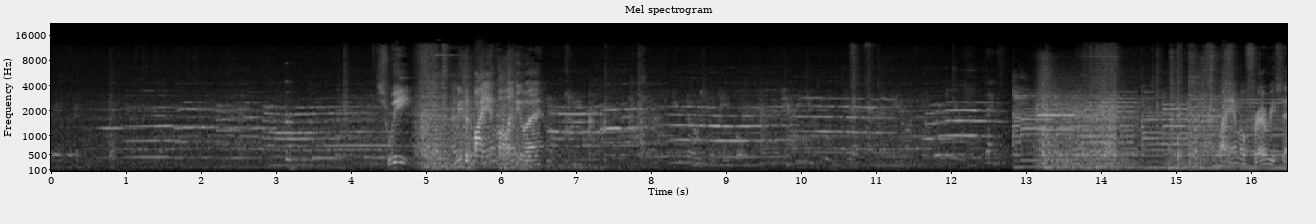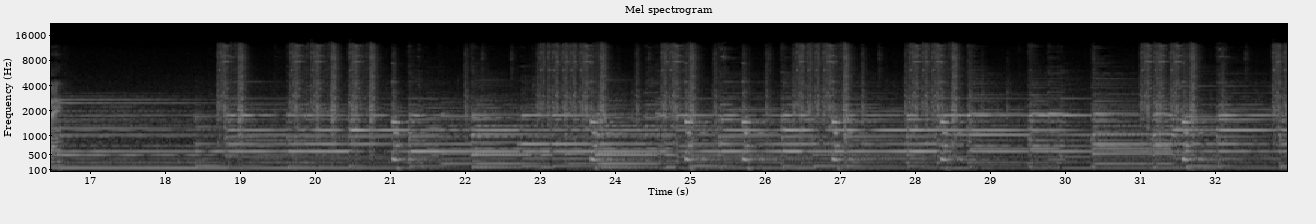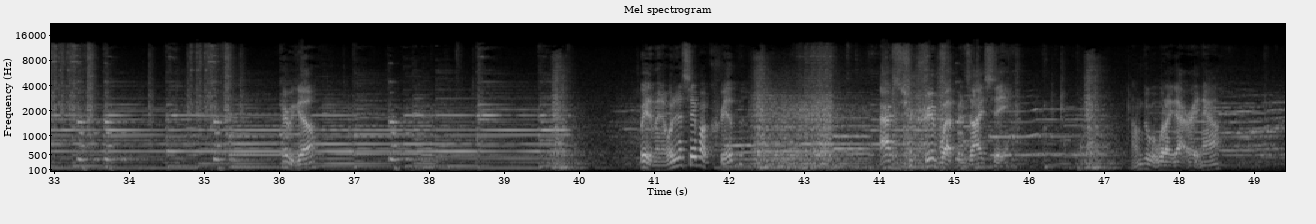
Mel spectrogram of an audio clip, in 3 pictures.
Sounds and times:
Music: 0.3s - 41.1s, 41.7s - 49.4s.

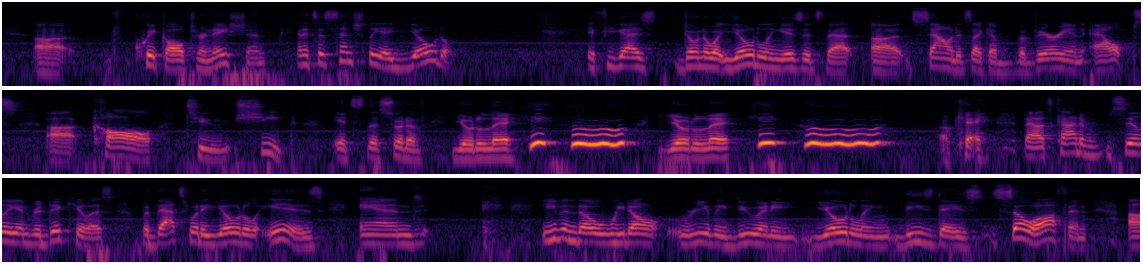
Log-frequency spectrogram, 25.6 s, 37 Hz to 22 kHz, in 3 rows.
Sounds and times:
Yodeling: 12.4s - 13.4s, 14.2s - 15.3s.

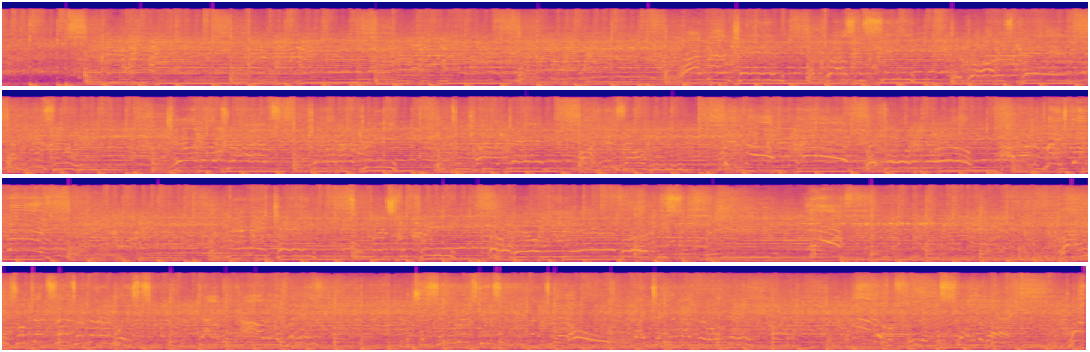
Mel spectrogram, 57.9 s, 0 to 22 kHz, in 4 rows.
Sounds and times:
Music: 0.0s - 57.8s.

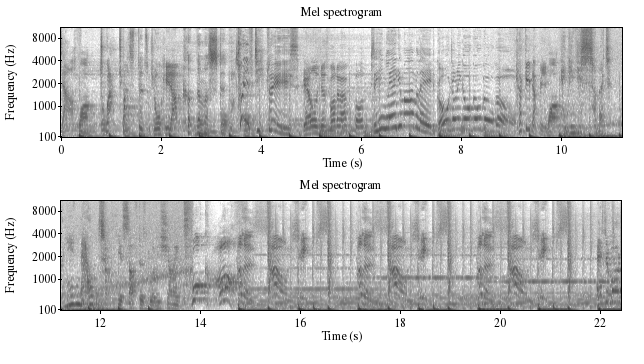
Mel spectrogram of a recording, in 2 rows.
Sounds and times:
Music: 0.0s - 13.8s, 14.7s - 22.4s
Speech: 0.0s - 16.5s, 17.2s - 19.0s, 19.6s - 21.1s, 22.0s - 22.4s.

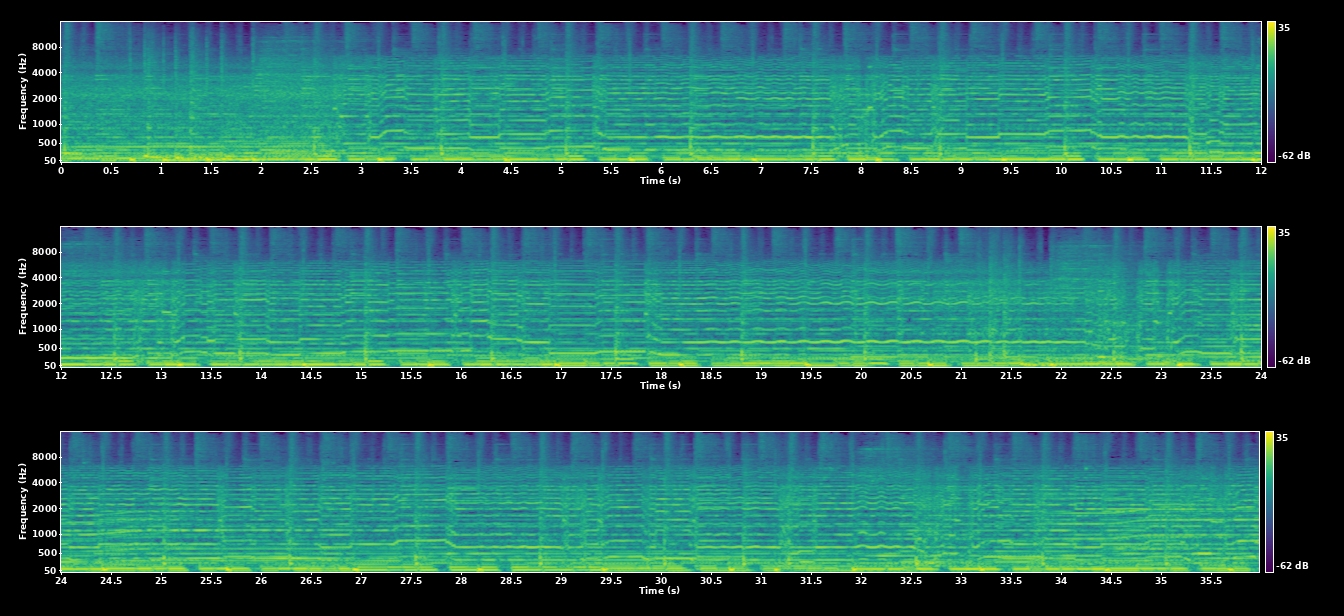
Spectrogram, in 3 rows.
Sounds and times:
Strum: 0.0s - 15.0s, 17.9s - 35.9s.

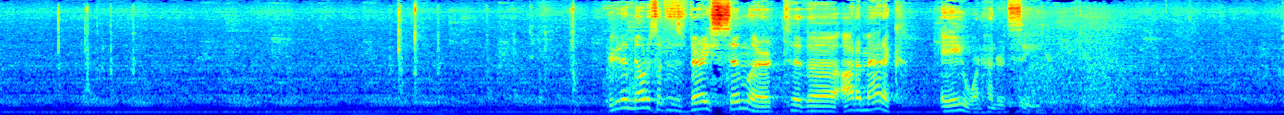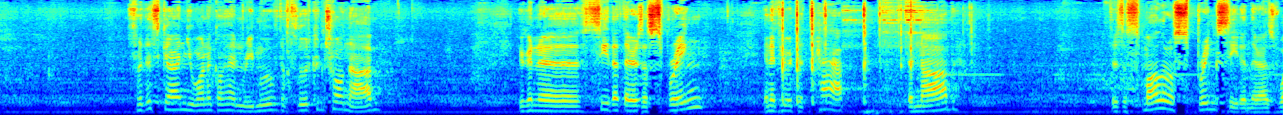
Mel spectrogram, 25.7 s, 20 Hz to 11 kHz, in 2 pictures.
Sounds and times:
Speech: 6.1s - 10.6s, 14.1s - 16.8s, 18.0s - 22.5s, 23.9s - 25.6s.

